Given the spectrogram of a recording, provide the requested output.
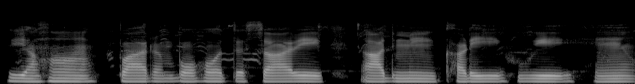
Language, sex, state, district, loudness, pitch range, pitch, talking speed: Hindi, female, Uttar Pradesh, Hamirpur, -29 LUFS, 135-140 Hz, 140 Hz, 75 wpm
